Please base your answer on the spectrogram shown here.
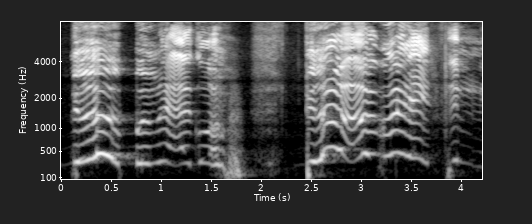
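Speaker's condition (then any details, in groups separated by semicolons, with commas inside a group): Brain lesion disability grade 1, severe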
